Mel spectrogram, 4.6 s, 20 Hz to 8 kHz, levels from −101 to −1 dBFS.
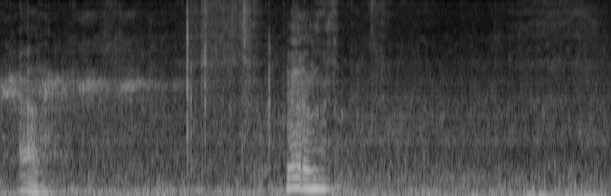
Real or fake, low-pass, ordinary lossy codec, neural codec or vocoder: fake; none; none; codec, 16 kHz, 2 kbps, FunCodec, trained on LibriTTS, 25 frames a second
